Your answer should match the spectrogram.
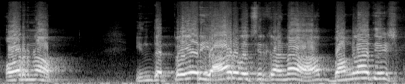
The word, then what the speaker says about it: Arnab: காற்றெடுத்த தாடுமண்டலம் அருணா பாகை அதாவது ஏஆர் என்ஏபி ஏஆர் என்ஏபி இது வந்து புயலோட பெயரு ஆனால் உச்சரிப்பு ஓஆர் என்ஏபி ஆர்னாப் ஆர்னாப் இந்த பெயர் யார் வச்சிருக்காங்கன்னா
